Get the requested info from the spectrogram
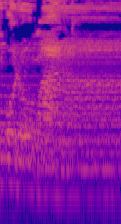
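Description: Male voices singing the closing phrase of a song, the last notes held and slowly fading.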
